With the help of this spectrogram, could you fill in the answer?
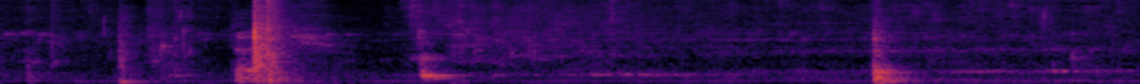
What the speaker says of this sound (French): Pour gagner du temps, je vais mettre de l'eau tiède.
